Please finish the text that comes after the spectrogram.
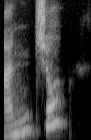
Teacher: la lengua se mueve un poco más hacia atrás no es alveolar como el fonema es pre palatal se mueve un poco posterior · esta pequeña j representa una pronunciación pre palatal de la nasal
